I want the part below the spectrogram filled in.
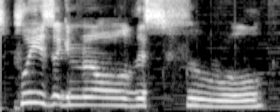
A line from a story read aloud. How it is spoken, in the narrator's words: Draco drawled smugly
